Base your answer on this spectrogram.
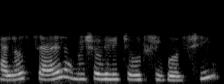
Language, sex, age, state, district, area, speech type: Bengali, female, 18-30, West Bengal, Malda, rural, conversation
